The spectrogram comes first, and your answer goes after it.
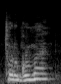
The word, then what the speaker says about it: ترجمان: هكذا نطقها ترجمان.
